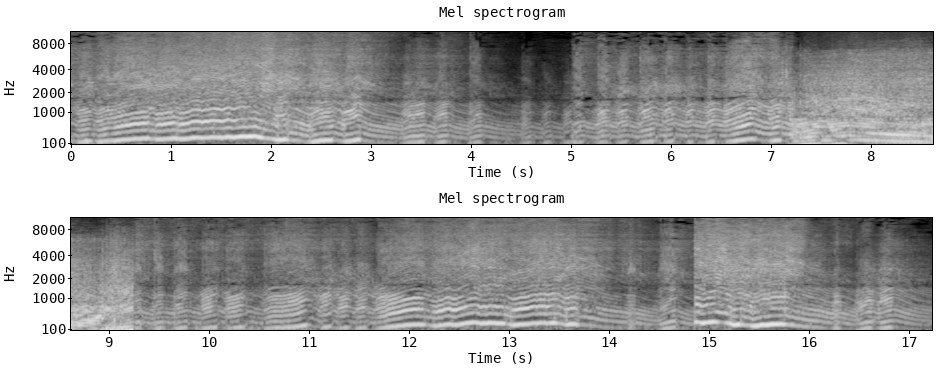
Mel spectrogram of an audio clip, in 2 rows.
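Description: HPI Baja 5B's small two-stroke gasoline engine revving hard as the RC buggy is driven, its pitch rising and falling every second or so with the throttle.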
